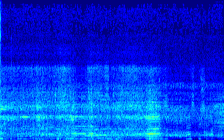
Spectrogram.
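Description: Indistinct speaking voices over a dense, hissy background with some music, starting abruptly out of silence.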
